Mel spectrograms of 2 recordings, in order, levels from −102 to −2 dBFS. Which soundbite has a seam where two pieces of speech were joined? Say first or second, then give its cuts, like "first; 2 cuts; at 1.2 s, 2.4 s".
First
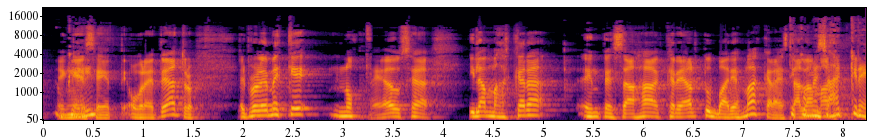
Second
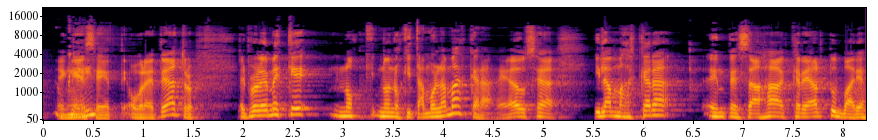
first; 1 cut; at 3.3 s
